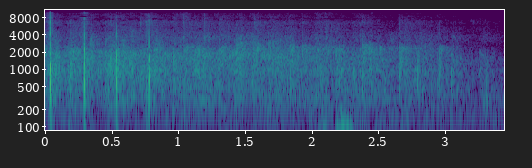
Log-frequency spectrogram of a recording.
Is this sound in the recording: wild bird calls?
no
